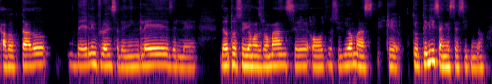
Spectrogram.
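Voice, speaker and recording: A man's voice: mid-range voice, dark tone. A man teaching a language class over a video call, explaining patiently with many fillers. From Peru.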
